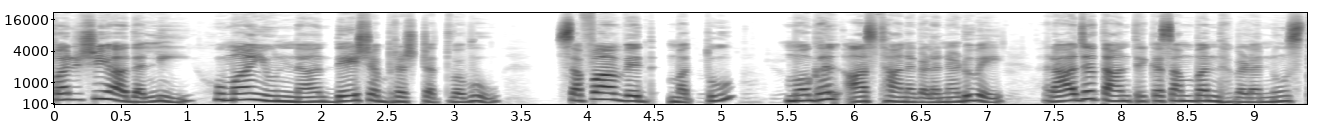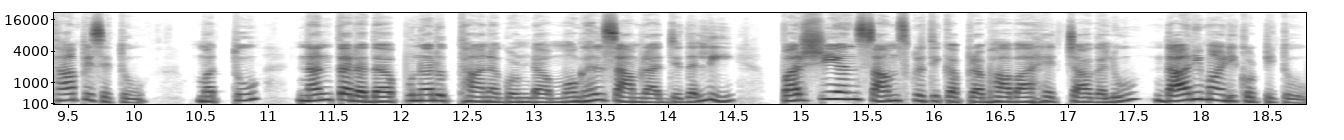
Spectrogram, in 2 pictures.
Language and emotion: Kannada, neutral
